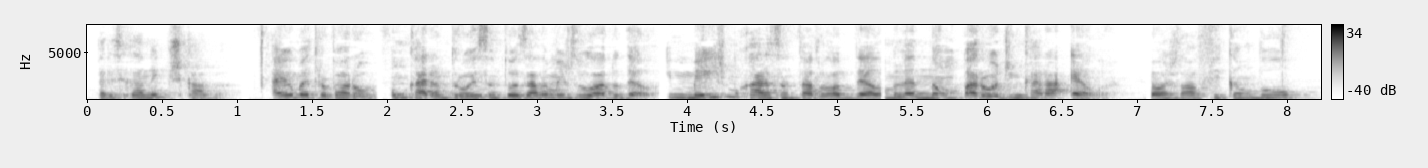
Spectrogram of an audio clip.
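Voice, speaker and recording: A woman telling scary stories in a casual, hushed and suspenseful way. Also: fairly high pitch, steady tone, rapid-fire, few pauses. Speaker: storyteller.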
